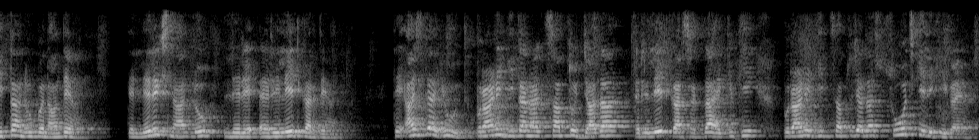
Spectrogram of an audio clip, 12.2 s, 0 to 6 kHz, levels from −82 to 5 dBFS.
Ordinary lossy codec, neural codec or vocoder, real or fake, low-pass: none; vocoder, 44.1 kHz, 128 mel bands every 512 samples, BigVGAN v2; fake; 5.4 kHz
